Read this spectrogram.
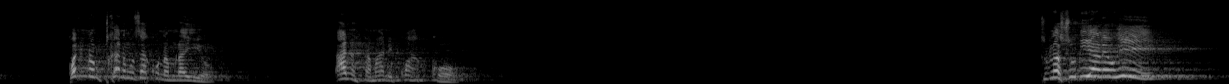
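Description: A man preaches forcefully into a microphone, in bursts with long pauses, his voice echoing in a large hall.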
